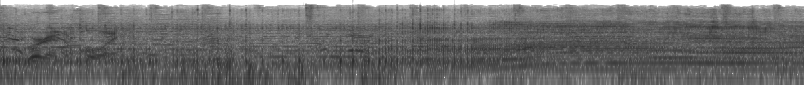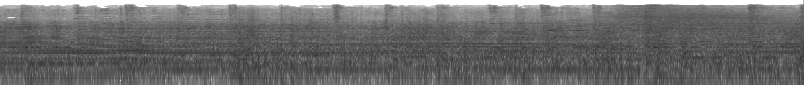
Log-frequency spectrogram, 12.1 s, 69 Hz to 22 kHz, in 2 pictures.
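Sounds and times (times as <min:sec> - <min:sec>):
model airplane motor buzzing: 0:00.0 - 0:12.0.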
